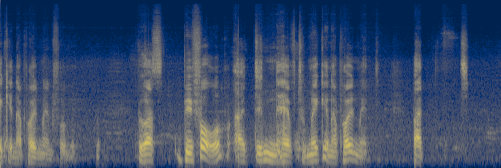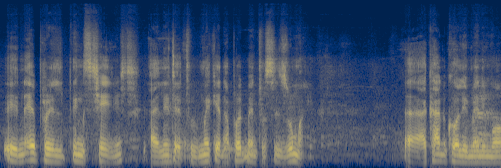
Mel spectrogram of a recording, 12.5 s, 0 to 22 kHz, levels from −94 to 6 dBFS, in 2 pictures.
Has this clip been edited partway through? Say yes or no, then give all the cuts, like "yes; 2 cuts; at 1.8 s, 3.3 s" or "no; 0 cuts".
no; 0 cuts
